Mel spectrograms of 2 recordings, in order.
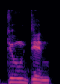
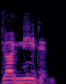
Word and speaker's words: Dunedin: Although I can see how you could say Dundon, Florida. So how do you say it? – Dunedin.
